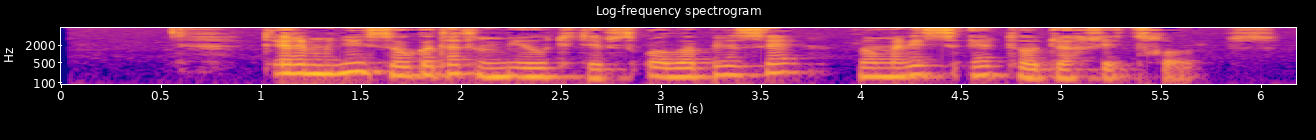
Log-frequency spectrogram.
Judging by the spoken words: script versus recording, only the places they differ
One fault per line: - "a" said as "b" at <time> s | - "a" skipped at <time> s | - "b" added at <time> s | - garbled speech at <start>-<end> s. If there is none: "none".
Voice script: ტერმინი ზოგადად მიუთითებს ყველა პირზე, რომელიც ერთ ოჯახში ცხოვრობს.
none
